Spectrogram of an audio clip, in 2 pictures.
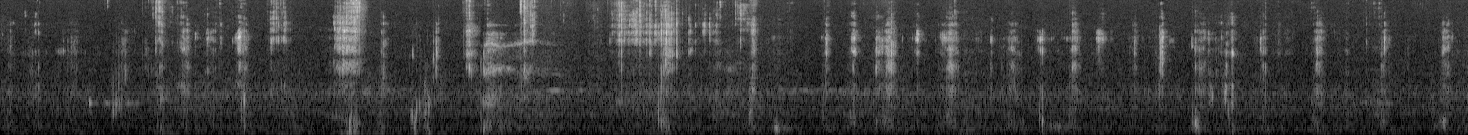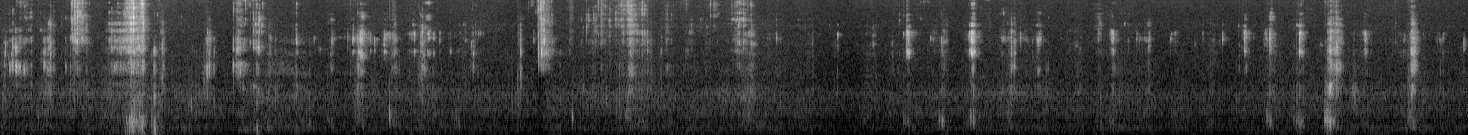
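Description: Close-miked chewing of crispy Korean fried chicken: a steady run of small crunches and wet mouth clicks, with the loudest crunch about halfway through.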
